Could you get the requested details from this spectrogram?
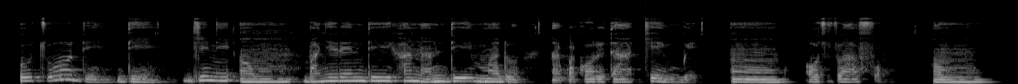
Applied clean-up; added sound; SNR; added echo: none; none; none; none.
